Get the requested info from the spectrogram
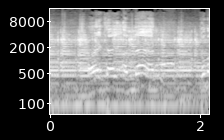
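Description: Live rock band playing electric guitars and bass through a stage PA, a loud, steady musical backing with some wavering held notes.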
